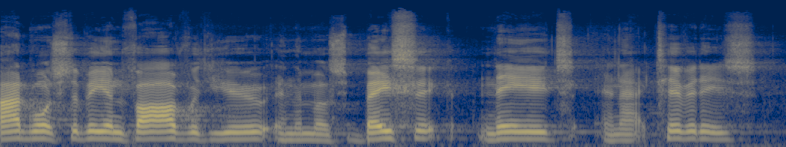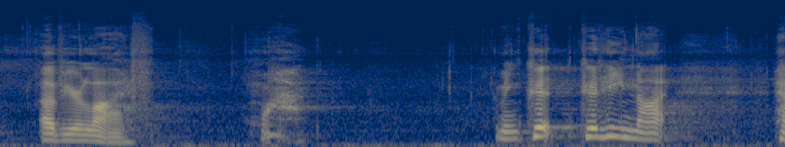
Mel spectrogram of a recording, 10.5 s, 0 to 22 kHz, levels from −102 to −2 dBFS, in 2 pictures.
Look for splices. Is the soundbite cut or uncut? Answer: uncut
